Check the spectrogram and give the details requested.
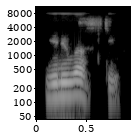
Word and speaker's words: university: University, a university, ये हम क्यों लिखते हैं? Because with a consonantal sound u, yu, इसमें yu की साउंड निकलती है.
